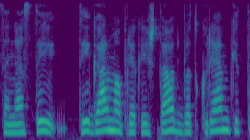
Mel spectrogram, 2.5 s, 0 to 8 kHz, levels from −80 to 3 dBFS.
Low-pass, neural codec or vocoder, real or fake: 7.2 kHz; none; real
